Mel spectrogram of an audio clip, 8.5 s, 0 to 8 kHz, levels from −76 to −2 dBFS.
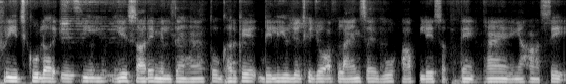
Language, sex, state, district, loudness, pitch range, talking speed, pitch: Hindi, male, Rajasthan, Jaipur, -19 LUFS, 105-115 Hz, 170 wpm, 110 Hz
